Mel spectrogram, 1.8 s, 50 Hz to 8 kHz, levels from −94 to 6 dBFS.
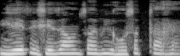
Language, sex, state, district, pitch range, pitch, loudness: Hindi, male, Uttar Pradesh, Muzaffarnagar, 190-205 Hz, 200 Hz, -15 LUFS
